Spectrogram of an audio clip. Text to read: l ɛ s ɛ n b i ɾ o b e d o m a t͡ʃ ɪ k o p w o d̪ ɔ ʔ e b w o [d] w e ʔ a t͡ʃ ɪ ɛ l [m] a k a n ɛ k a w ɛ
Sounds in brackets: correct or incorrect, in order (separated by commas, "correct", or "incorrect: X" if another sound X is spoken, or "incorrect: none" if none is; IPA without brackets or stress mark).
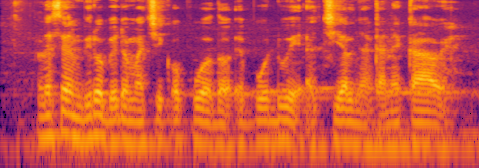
correct, incorrect: ɲ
